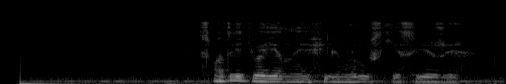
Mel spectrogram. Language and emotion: Russian, neutral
